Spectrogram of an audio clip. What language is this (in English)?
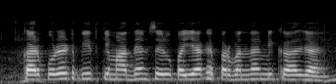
Magahi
